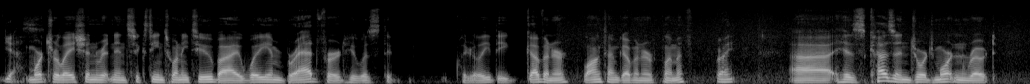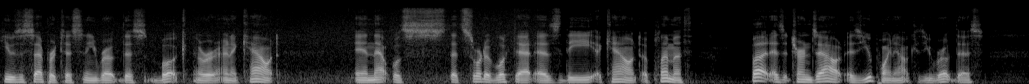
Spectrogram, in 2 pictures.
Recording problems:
hiss; faint; from 5.5 to 16 s; 25 dB below the speech

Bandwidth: 14.5 kHz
